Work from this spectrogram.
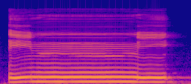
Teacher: نون مشدد ہے، غنہ کرنا ہے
